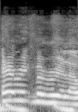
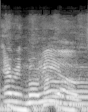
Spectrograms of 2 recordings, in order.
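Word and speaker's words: Erick Morillo: Eric Morillo, or Eric Morillo, to pronounce it correctly.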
